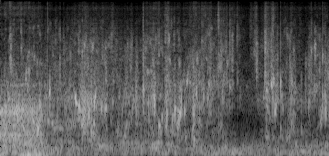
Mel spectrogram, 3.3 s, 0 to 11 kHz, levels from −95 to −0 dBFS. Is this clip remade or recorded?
remade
